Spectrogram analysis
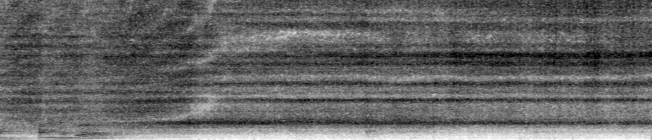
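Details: Steady high-pitched whine of a surgical dental drill running continuously after a brief sound at the start, during an immediate implant placement in the aesthetic zone, replacing a fractured tooth; cone beam showed a small bone defect.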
